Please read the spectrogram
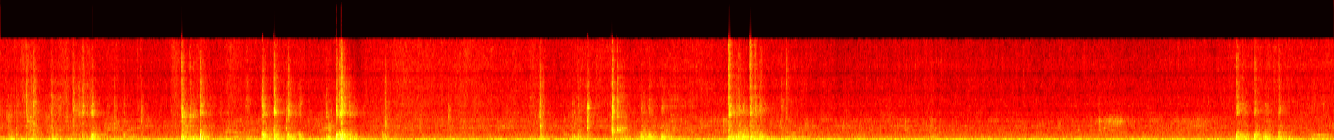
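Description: Steel ladle scraping and clanking against a wok as vegetable noodles are stir-fried and tossed, with the food sizzling over the steady rush of a high-flame gas wok burner. Sharp clanks come in clusters, loudest about three and a half seconds in.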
